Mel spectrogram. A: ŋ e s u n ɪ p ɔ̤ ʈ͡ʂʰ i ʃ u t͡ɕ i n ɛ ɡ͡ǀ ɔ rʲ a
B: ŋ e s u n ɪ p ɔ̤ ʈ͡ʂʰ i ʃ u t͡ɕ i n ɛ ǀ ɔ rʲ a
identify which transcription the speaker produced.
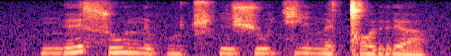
B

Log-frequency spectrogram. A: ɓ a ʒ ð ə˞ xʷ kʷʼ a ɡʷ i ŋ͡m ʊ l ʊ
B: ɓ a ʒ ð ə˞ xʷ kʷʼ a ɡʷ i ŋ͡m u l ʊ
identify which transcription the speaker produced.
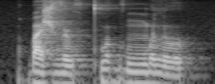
A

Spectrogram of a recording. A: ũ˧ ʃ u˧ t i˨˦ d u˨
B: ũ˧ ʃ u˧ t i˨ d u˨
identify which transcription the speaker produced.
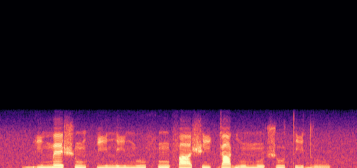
B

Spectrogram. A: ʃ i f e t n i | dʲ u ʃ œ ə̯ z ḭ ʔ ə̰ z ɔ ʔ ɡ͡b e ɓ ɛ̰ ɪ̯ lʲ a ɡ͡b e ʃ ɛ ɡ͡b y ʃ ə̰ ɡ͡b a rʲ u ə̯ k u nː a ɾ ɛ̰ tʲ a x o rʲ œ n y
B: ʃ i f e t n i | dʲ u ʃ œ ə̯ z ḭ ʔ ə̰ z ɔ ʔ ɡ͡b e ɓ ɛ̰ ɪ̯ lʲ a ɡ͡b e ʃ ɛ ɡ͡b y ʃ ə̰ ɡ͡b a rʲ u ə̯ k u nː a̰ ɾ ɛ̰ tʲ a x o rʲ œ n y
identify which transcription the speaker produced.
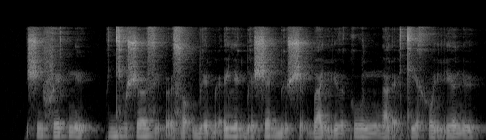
A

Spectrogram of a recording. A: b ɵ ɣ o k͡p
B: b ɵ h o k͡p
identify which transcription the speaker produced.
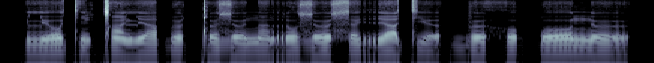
B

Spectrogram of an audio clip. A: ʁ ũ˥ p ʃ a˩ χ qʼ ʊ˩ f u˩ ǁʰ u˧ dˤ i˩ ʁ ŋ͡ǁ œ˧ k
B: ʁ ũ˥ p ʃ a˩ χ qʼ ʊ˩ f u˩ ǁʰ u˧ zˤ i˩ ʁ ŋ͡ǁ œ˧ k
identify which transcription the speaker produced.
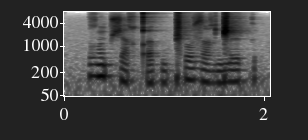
B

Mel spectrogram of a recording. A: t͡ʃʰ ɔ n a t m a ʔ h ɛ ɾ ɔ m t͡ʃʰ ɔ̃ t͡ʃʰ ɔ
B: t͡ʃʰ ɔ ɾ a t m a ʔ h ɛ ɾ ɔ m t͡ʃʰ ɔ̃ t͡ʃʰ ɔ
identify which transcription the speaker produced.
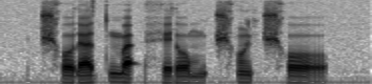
B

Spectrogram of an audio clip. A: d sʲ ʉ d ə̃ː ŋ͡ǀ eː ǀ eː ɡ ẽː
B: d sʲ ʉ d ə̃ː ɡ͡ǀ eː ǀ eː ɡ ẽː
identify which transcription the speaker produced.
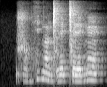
B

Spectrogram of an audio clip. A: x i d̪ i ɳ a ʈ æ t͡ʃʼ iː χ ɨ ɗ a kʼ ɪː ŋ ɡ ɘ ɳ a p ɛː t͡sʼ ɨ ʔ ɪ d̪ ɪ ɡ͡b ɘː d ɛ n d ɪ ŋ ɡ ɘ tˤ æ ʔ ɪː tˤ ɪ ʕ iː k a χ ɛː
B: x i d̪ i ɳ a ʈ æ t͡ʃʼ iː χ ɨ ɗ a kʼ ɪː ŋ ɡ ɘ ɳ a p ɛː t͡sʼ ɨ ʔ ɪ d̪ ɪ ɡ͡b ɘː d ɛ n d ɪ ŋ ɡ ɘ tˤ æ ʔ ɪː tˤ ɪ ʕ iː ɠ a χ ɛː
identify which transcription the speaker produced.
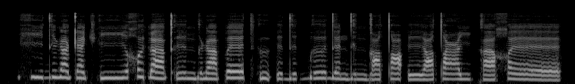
A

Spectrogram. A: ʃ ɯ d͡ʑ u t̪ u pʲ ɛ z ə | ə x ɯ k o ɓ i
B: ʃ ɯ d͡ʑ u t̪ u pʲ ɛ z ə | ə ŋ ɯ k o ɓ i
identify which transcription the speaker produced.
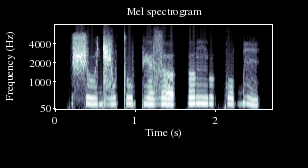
B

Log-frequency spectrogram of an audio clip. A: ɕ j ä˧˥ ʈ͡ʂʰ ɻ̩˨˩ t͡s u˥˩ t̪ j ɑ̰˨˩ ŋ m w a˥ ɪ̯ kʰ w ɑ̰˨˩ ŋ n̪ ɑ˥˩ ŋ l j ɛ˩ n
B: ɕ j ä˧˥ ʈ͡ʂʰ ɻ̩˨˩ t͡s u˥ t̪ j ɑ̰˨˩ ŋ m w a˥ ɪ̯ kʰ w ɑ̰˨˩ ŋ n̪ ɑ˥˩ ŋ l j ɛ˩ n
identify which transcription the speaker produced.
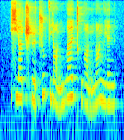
A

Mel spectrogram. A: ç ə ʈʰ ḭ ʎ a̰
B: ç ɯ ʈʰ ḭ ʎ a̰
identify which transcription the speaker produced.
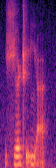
B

